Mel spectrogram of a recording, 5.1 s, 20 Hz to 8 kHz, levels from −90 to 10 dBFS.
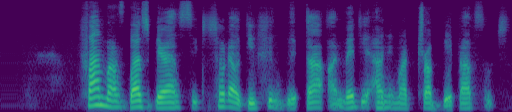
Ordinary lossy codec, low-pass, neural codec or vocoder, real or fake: none; none; codec, 16 kHz, 0.5 kbps, FreqCodec, larger model; fake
